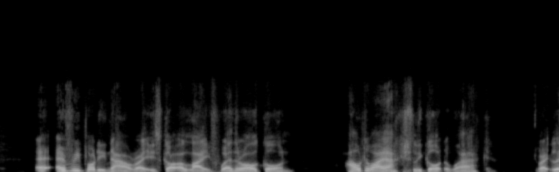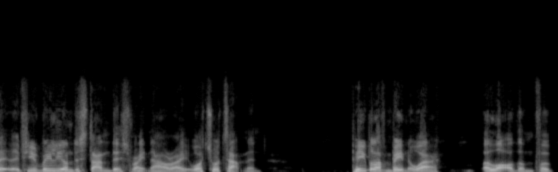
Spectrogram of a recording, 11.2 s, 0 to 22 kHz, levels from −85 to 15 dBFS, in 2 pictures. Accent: British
